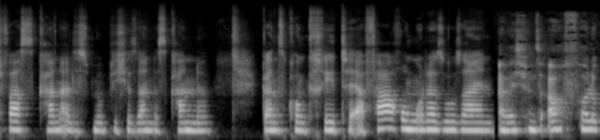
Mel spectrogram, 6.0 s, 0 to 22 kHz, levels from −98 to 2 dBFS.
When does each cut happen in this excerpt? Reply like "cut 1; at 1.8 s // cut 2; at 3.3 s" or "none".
cut 1; at 4.9 s

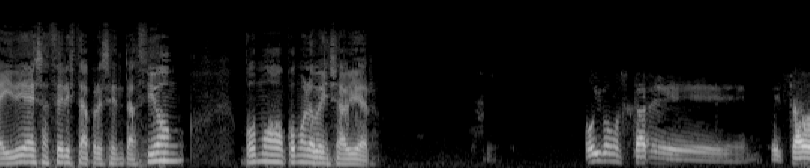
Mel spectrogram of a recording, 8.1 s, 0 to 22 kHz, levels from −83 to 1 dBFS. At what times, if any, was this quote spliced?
cut 1; at 4.8 s

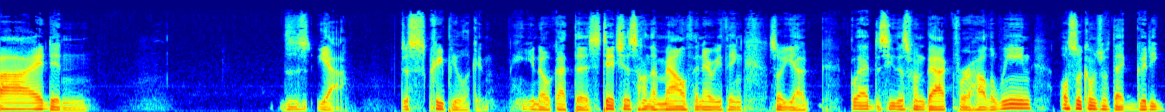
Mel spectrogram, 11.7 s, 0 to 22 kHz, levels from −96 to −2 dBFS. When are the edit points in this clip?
none

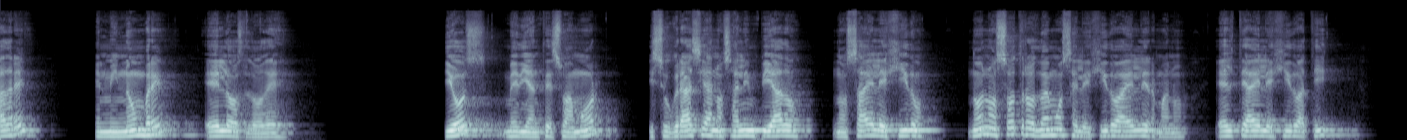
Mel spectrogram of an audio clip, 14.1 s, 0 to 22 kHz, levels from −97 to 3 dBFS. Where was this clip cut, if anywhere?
none

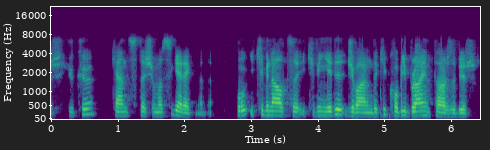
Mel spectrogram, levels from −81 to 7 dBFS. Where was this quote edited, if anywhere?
none

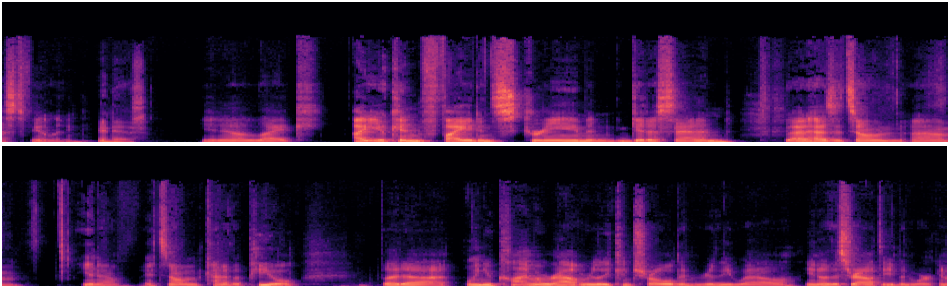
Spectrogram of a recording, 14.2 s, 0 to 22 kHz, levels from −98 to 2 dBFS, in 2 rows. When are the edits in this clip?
cut 1; at 5.9 s

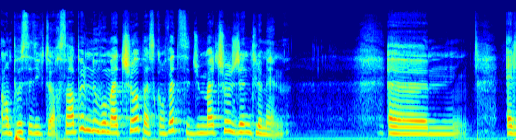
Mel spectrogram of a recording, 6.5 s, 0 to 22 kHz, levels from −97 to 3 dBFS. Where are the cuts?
cut 1; at 4.8 s

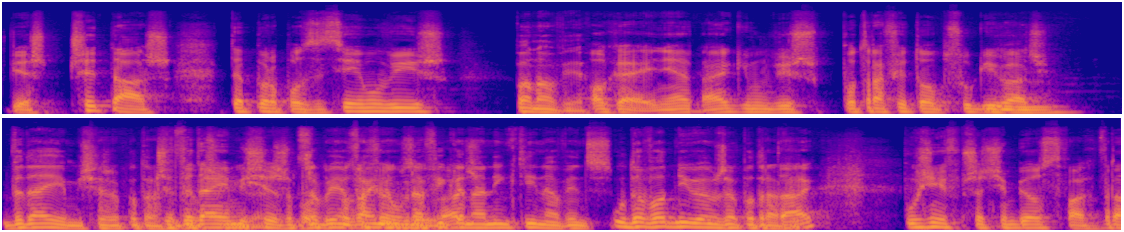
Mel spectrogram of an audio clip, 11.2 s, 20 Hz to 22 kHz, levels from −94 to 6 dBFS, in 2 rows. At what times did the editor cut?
cut 1; at 3.4 s

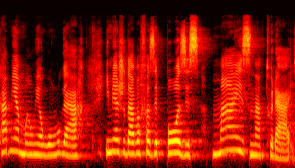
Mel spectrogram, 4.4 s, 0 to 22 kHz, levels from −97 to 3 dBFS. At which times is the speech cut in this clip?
none

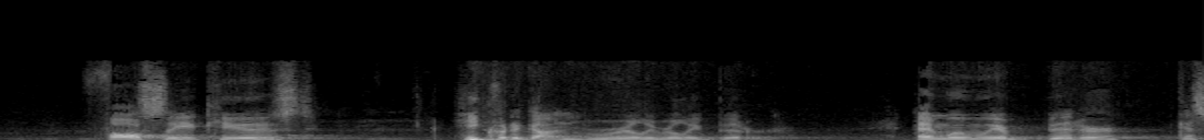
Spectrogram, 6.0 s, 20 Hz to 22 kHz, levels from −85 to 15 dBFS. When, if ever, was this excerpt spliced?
none

